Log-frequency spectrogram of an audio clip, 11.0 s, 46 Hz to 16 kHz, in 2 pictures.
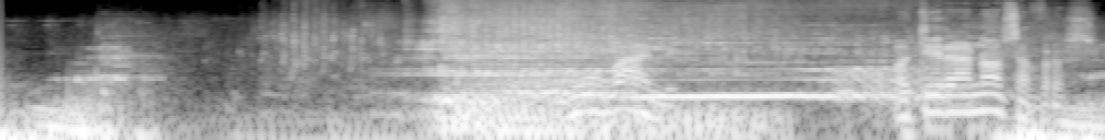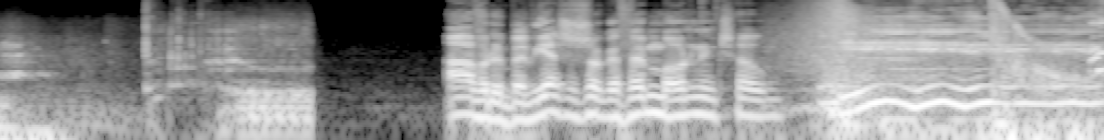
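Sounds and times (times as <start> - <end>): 
lion roaring: 1.9 - 5.9, 6.6 - 7.2
speech: 3.2 - 3.5, 4.5 - 5.6, 7.8 - 11.0.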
